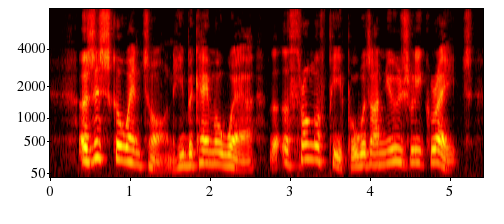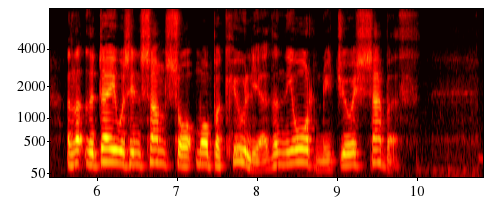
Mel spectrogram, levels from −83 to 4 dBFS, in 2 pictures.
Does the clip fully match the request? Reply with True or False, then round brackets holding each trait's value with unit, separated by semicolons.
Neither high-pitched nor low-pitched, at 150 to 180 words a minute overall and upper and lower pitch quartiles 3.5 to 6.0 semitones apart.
True (170 Hz; 165 wpm; 4.0 semitones)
